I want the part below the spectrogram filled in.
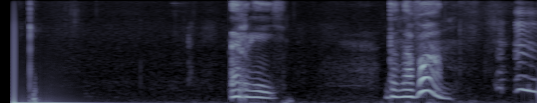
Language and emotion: Russian, positive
